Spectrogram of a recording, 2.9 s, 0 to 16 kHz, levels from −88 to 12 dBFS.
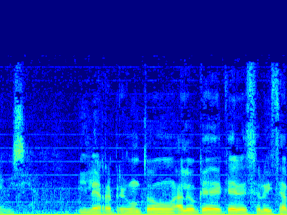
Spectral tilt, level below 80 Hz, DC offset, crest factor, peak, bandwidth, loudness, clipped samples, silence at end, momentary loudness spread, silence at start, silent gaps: -5.5 dB/octave; -54 dBFS; 4%; 14 dB; -14 dBFS; 12 kHz; -29 LUFS; under 0.1%; 0 s; 15 LU; 0 s; none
